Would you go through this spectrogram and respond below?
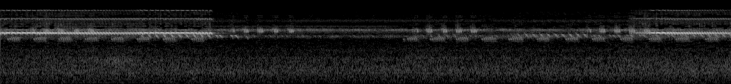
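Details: A shrill, continuous insect trill sounds for two seconds and cuts off. Bursts of quick, pulsed high chirps follow, then the loud steady trill returns near the end.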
